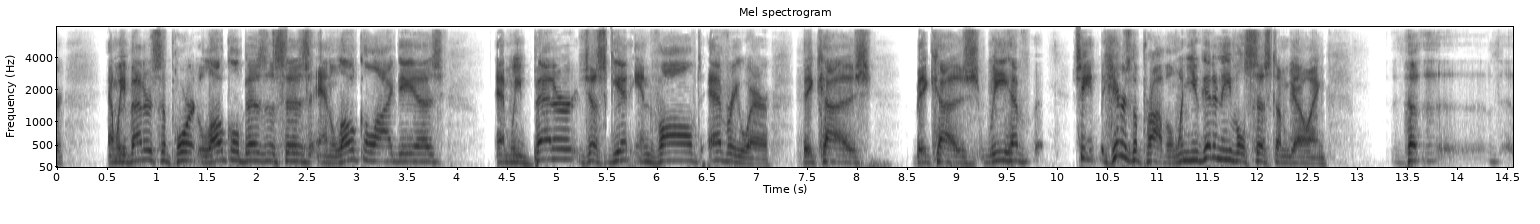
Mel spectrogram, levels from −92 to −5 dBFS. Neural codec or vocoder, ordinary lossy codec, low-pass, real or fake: none; AAC, 32 kbps; 7.2 kHz; real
